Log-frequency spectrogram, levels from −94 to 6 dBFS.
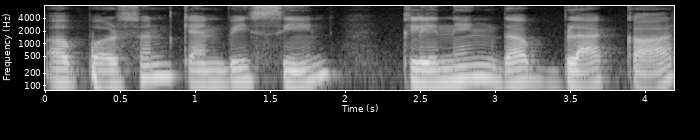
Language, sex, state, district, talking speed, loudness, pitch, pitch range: English, male, Karnataka, Bangalore, 130 wpm, -16 LUFS, 125 Hz, 115-150 Hz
